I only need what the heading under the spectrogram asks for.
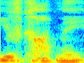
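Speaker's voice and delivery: smooth silky voice. Voicing a caught thief who is ready to barter: soft and silky voice. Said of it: "Soft and silky is how it's described".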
